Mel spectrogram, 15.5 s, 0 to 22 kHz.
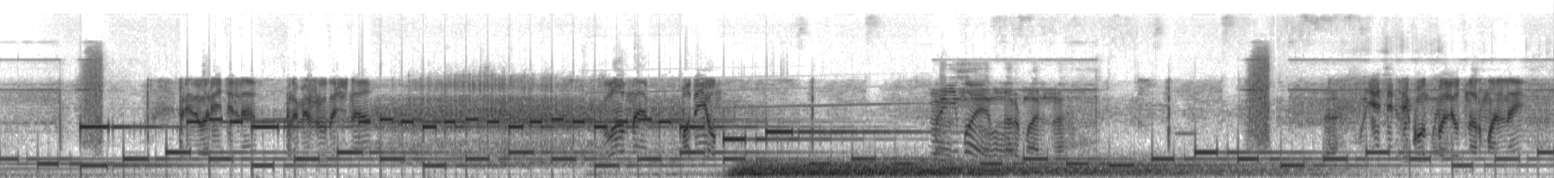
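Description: An electronic dance track with stepping synth tones plays on BBC Radio 1 through a thin, radio-like signal, swamped midway by a loud rush of noisy interference before the melody carries on.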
